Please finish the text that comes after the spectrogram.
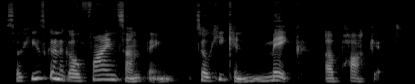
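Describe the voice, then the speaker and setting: A woman's voice: lowish voice, animated, moderate pace, fairly bright tone. A woman reading a children's story aloud expressively and retelling it in simple words.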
